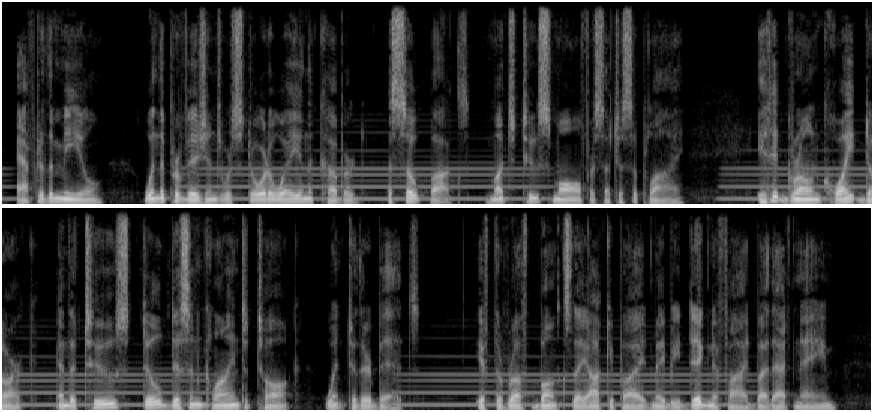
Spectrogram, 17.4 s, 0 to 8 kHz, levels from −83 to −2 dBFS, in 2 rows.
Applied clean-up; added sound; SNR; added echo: none; Wind instrument, woodwind instrument; 18 dB; none.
